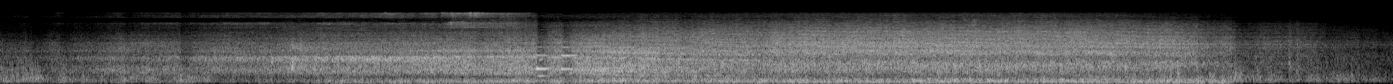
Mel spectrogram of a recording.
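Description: Electric locomotive-hauled passenger train approaching and passing close by, its wheels and carriages running over the rails. A short horn toot sounds about five seconds in. The sound drops away sharply near the end as the last carriage goes by.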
